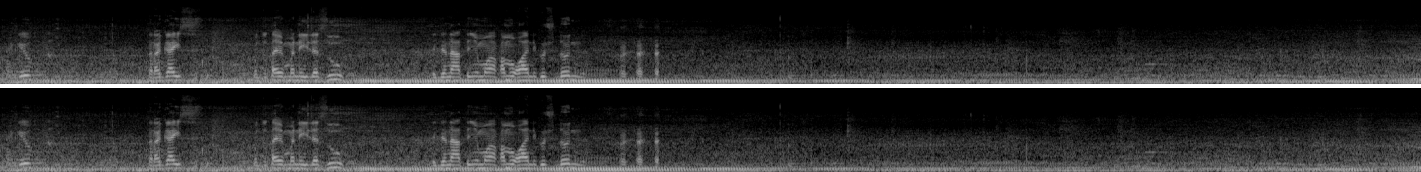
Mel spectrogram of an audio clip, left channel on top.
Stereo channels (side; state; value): both; identical; correlation 1.00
